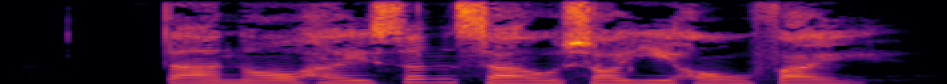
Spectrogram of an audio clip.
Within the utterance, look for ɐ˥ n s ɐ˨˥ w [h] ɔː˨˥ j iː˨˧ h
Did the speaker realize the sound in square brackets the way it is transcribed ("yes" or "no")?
no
